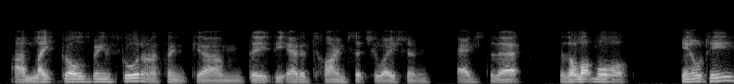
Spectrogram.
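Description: A man's fairly low voice in a New Zealand accent, with ordinary pitch variation. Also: moderate pace. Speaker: football fan club representative. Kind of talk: casual interview. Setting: phone call.

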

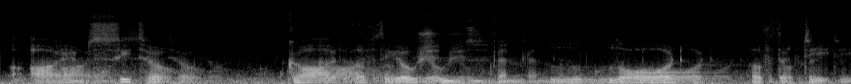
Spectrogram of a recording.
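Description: A man does a booming, put-on character voice at a very slow pace with long, frequent pauses. Loud background noise runs underneath. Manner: grand, commanding.

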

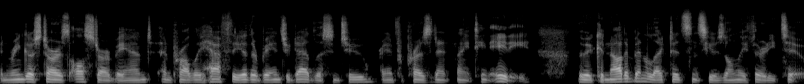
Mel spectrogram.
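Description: A man with an American accent speaks at a medium pitch. His is a plain, everyday voice with fairly even intonation. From Texas. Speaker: guest quiz host, transit worker. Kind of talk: reading trivia questions. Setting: remote recording.

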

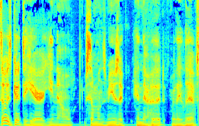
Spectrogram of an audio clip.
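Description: The speaker is a man with a fairly low pitch. He talks at a fairly quick pace. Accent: New York. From New York. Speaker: radio host. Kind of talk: casual chat. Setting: studio. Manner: animated.

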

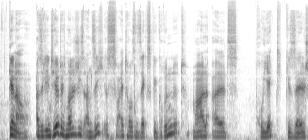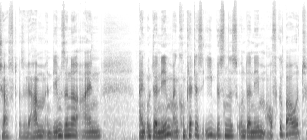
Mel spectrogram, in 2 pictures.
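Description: Recorded very cleanly against a silent background, a man talks at a moderate pace and medium pitch with ordinary pitch variation. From northeastern Germany, Greifswald. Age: 40s. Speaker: software company director. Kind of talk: interview. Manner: hesitant with many fillers.

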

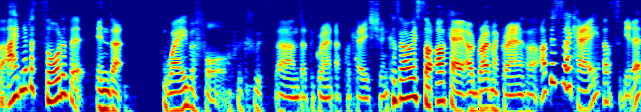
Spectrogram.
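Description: A man's medium-pitched, bright, sharp voice in an Australian accent, very fast and with very wide pitch swings. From Melbourne, Australia. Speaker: painter. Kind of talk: interview. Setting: studio.

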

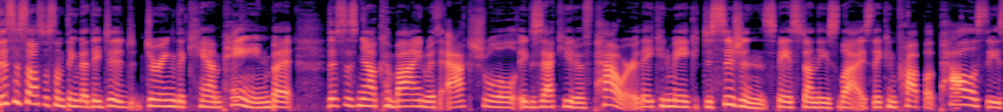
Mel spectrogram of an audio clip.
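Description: In a plain, everyday voice, a woman speaks at medium pitch and a moderate pace with ordinary pitch variation, the sound dry and close with no echo. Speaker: podcast co-host and commentator. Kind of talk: interview discussion.

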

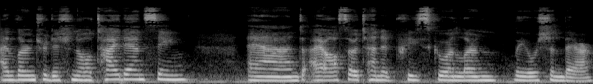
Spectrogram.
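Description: A woman talks at a moderate pace and medium pitch, keeping her loudness very even. Noticeable background noise sits behind her. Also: ordinary pitch variation. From born in Laos, raised as refugee then resettled in US. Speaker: church member giving testimony. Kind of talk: testimony.

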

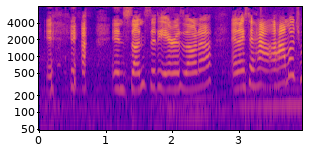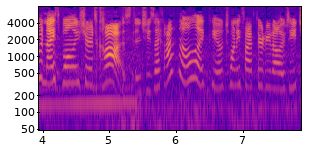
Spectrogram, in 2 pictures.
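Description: In an American accent, the speaker uses a raised, projected voice at a moderate pace, with very wide pitch swings and noticeable background noise. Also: woman. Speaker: comedian. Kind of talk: casual chat. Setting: in a car.

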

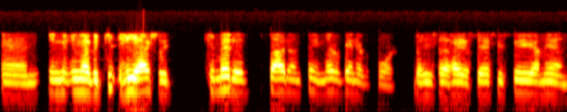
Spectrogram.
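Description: A man speaks with a Southern US accent and a fairly high pitch. His intonation is monotone and flat. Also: fairly quick pace. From South Carolina, Columbia. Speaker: college football coach. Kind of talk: phone interview. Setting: phone call.

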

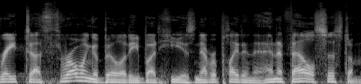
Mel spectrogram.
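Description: At a fairly quick pace, a man speaks in a fairly low pitch on a very clean recording with a silent background. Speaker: radio co-host. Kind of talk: casual radio banter.

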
